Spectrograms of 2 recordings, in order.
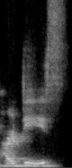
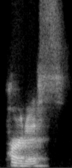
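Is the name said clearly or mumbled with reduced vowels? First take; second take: clearly; mumbled. First: The name is said clearly, stressing the last syllable. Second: The name is mumbled with its vowels reduced. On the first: "focusing either on the last syllable, saying Pardis" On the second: "just muttering the ugly Pardis and erasing the vowels"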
